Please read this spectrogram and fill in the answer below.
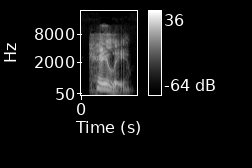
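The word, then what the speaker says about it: Caeleigh: so next we meet kaylee who her name is spelled in like the irish or scottish way which is c-a-e-l-e-i-g-h and originally she was called kaylee but then at the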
